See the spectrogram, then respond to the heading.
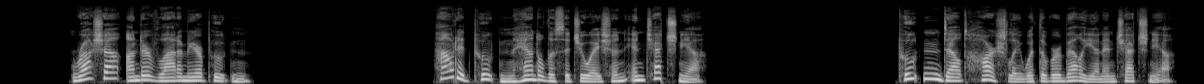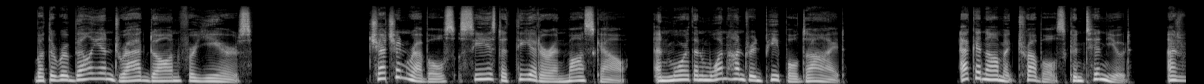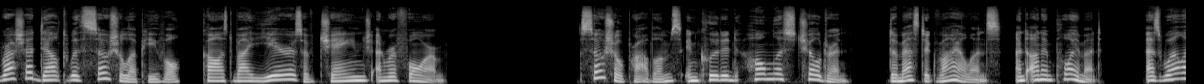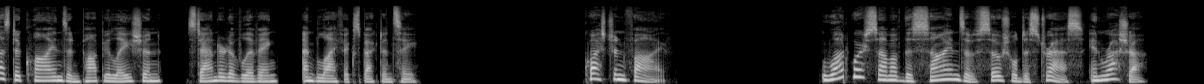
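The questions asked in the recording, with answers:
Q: What were some of the signs of social distress in Russia?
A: Homeless children, domestic violence, unemployment, and declines in population, standard of living and life expectancy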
